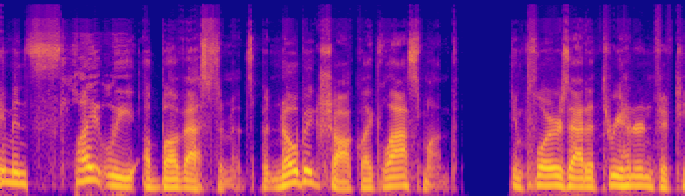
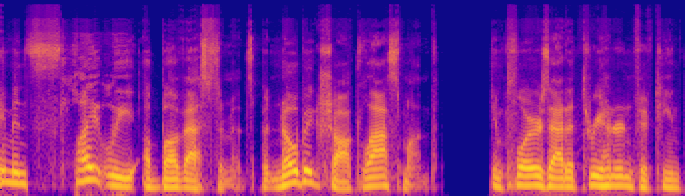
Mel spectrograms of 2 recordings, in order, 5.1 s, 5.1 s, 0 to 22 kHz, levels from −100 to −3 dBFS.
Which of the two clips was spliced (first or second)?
second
